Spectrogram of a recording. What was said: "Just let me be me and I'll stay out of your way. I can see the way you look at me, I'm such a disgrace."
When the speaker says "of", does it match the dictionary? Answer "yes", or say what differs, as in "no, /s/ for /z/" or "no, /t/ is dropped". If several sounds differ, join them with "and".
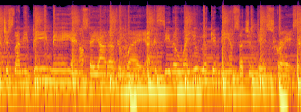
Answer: yes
